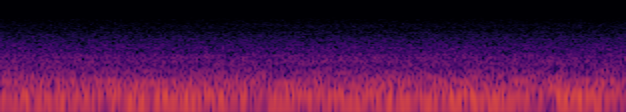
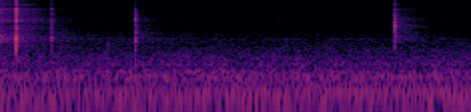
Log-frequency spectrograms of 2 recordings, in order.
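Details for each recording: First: KES shower valve after gluing floater to sleeve with two-part epoxy: only steady low rush of flowing water, no rattling or banging; fix worked. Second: KES shower pressure-balancing cartridge causing water hammer banging in walls: four sharp, irregular metallic clicks as the loose floater strikes its sleeve; fixed by gluing floater to sleeve with two-part epoxy.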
